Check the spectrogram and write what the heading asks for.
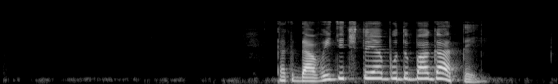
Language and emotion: Russian, positive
